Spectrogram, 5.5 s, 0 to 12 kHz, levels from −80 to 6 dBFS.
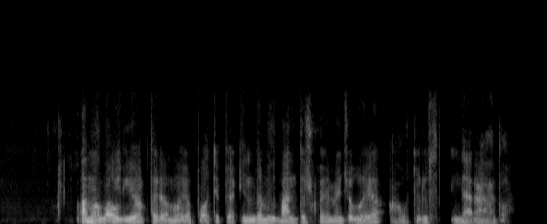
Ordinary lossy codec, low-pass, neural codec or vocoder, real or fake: AAC, 48 kbps; 7.2 kHz; codec, 16 kHz, 2 kbps, FreqCodec, smaller model; fake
